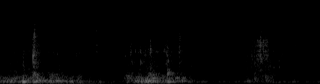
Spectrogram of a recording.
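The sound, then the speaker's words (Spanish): A woman shifts about and sits down on a chair, making three soft bursts of rustling and creaking, fairly quiet, with no talking. “Me voy a sentar ahora. Estaba sentada en la silla que tengo, pues, que tengo en la, en la otra punta de la habitación.”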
